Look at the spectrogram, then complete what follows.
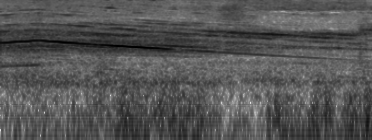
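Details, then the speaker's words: Model turbine engine spooling down: falling whine with rough glassy grinding rattle underneath; gearbox bearing ruined after a blocked restrictor starved the second-stage bearing of fuel/oil, bearings being replaced. "Sounds like a load of glass again."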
